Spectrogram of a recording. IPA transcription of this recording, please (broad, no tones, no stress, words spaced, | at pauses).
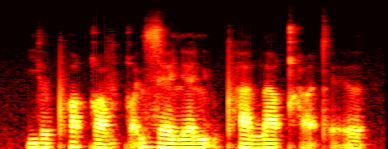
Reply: jɘpʰɔ qovqṵlʲ zɛlʲa lʲṵpʰan̪aə̯ qʰɛ̰tʼɛ̰ə̯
